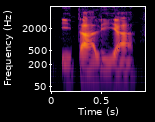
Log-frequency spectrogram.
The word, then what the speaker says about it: Italia: Maybe not quite a J sound, not quite nya, but close to it, like Italia, instead of, like, the Italian national anthem, Italia, Italia, right, fratelli, Italia, and the lia is one syllable.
